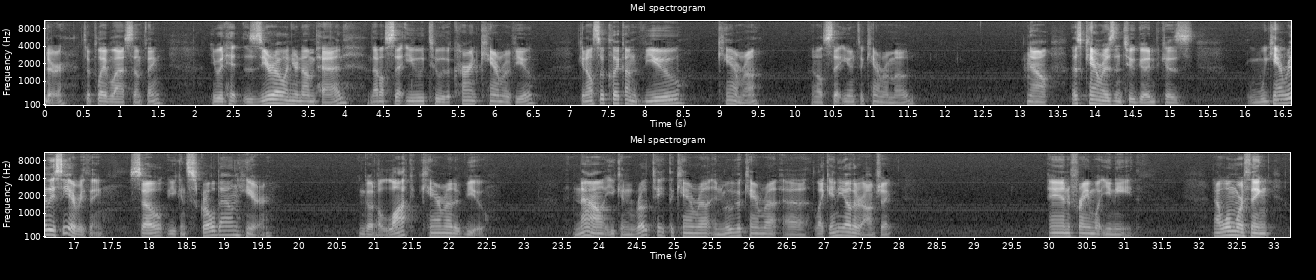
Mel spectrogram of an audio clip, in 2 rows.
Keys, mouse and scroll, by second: 0.1 alt+a, 3.4 KP_0, 13.5-16.9 drag, 21.9-27.1 drag.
